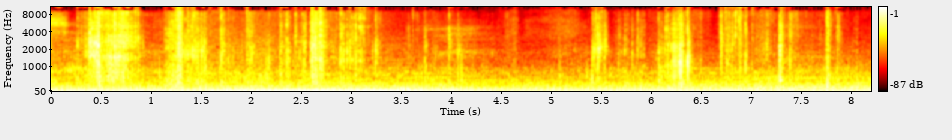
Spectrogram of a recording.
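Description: Sheets of ice crunching, cracking and scraping as they are pried up and broken on a boat's fibreglass deck, a string of sharp cracks, over a steady low rumble.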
